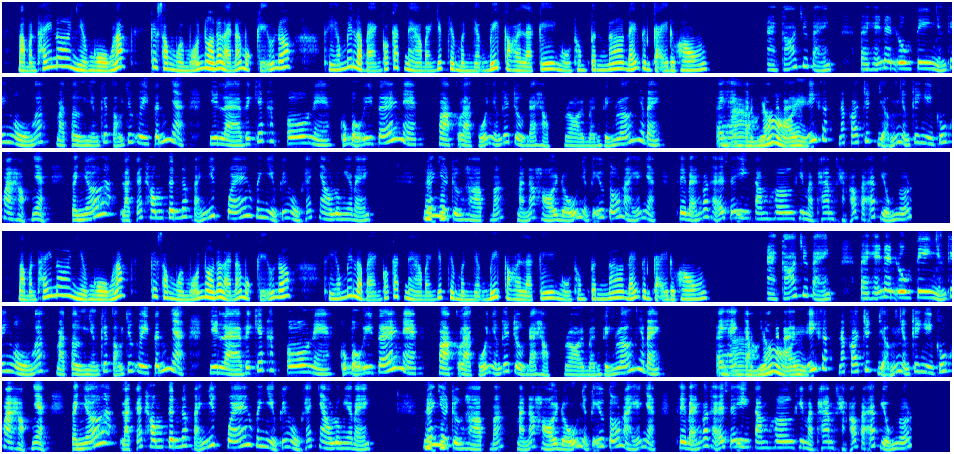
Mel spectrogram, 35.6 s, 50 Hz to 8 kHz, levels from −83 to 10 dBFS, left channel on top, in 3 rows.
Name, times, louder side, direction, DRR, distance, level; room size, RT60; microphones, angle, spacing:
voice 1, 0.2-1.5 1.9-8.8 20.9-22.0 29.0-29.3, left 2 dB, 55° left, 2.4 m, -27 dB
voice 2, 9.6-10.4 10.7-20.1 20.8-28.4 29.0-31.9 32.2-35.1, right 3 dB, 55° right, 6.1 m, -32 dB
open air
head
